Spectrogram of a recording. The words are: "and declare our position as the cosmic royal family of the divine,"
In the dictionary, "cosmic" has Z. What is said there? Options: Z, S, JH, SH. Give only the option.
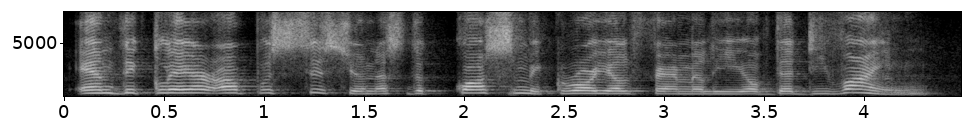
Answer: S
